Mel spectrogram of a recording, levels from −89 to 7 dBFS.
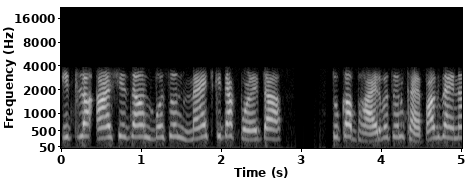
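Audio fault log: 1.02–1.11 s, AMR bit errors: just after "इतलो आळशी" the sound turns briefly hoarse and gargly. A few percent of weakly protected codec bits arrived flipped, a span fitting about three 20 ms frames.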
